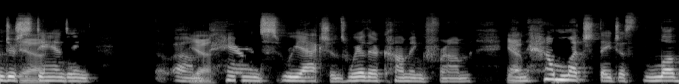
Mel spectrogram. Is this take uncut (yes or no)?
yes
